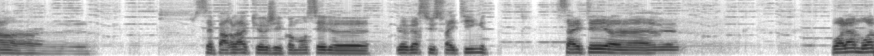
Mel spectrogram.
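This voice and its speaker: A French man chatting casually about an old video game, rambling with many fillers and restarts. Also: medium pitch. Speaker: retro game collector vlogger. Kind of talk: casual chat.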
